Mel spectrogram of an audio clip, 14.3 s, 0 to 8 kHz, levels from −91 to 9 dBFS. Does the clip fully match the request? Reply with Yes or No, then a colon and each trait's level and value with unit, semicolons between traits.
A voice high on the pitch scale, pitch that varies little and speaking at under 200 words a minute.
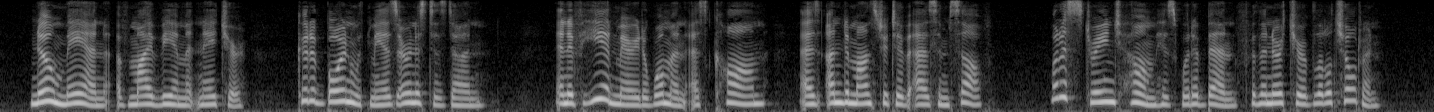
No: high, 225 Hz; average, 3.9 semitones; average, 175 wpm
